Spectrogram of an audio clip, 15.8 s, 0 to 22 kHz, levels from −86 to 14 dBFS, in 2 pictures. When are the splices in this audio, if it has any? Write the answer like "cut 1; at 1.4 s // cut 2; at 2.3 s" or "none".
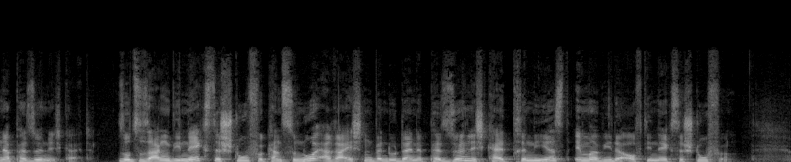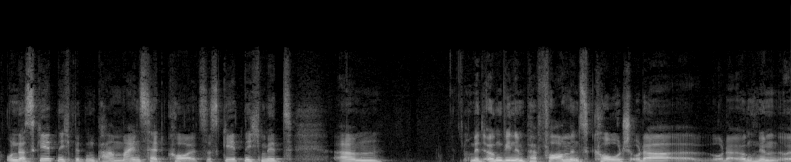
none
